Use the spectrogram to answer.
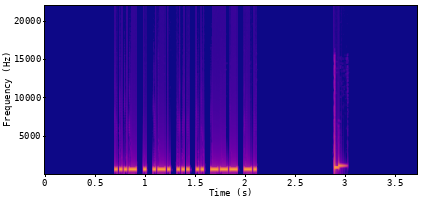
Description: Morse code, heard as a keyed tone, about 51 wpm, 700 Hz. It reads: VERSION
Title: Sentences from Top 1400 Words - New Word Drill - 50wpm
